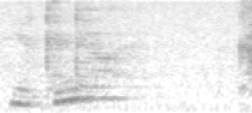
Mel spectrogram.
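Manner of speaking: soft whispered encouragement; a tiny hushed you can do it; encouraging whisper. Shown as a demonstration. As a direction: coax them gently under your breath. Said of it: "kinda grin, little grin, little smile".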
